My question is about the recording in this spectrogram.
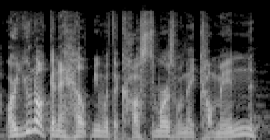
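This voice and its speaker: A man playing an angry middle-aged cafe owner in a text-message story, his voice leaping up and down as he accuses, with soft music underneath. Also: mid-range voice, animated, fast talker. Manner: accusing, yelling.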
